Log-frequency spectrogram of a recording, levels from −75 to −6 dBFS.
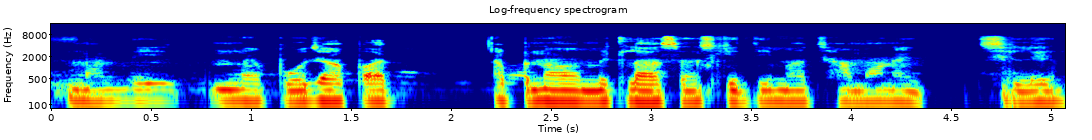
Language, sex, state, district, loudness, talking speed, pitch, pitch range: Maithili, male, Bihar, Saharsa, -21 LUFS, 140 wpm, 125 Hz, 120-125 Hz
